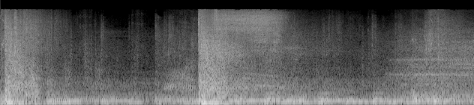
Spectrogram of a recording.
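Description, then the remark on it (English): Game gunshot sound effects: a couple of loud, booming blasts with a wet, thumping punch, separated by a few seconds over a dense, rumbling background of mechanical noise and whooshes. “I love the quality of those gunshot noises.”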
